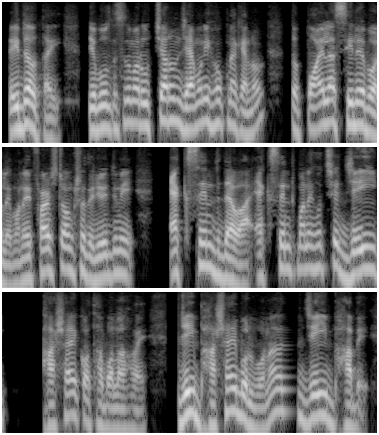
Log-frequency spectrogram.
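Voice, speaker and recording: A man's voice: fairly high pitch, expressive, a little fast, no room sound. A young adult man teaching a literature lesson to exam students, rereading each line of the text and rephrasing it in simple words, with emphatic rises and drops on key words.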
